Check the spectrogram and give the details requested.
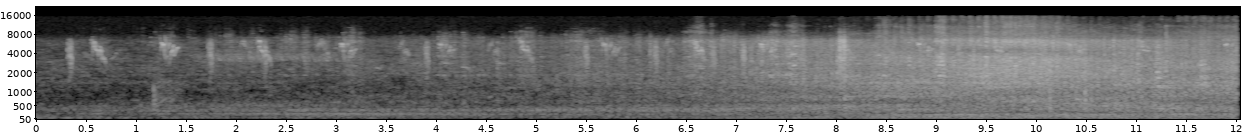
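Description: Birds chirping in quick, short, high falling notes, several a second, thinning out over the first half. From about eight seconds a rushing noise swells and becomes the loudest sound.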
